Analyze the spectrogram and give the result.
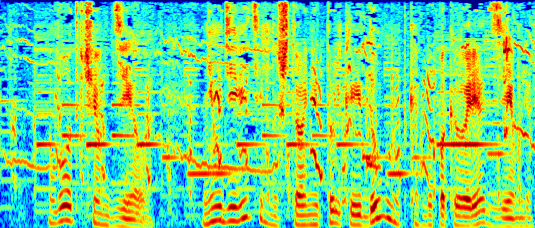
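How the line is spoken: Plain. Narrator (Russian): сказала Анита

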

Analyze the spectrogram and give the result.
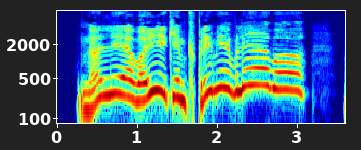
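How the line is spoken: Loud roar. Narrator (Russian): взревел Плевака крикливый

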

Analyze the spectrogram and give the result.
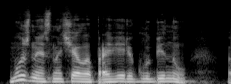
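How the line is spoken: Timid question. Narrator (Russian): робко спросил я

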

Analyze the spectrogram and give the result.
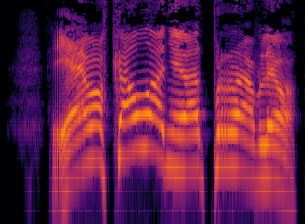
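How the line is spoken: Shouting. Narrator (Russian): кричал Соболев

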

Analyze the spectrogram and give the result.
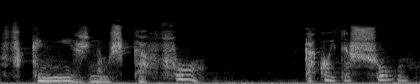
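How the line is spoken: Whispered. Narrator (Russian): прошептала ручка

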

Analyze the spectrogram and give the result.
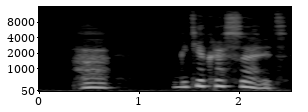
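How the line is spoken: Quiet curious question. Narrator (Russian): сгорает любопытство, тихо спросила Рваное Ушко

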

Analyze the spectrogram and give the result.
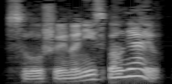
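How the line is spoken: Undertone. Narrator (Russian): добавил он вполголоса

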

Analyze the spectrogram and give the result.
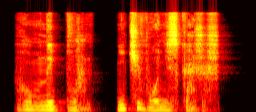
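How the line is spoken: Angry hiss. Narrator (Russian): прошипел Гарри, выплескивая злость

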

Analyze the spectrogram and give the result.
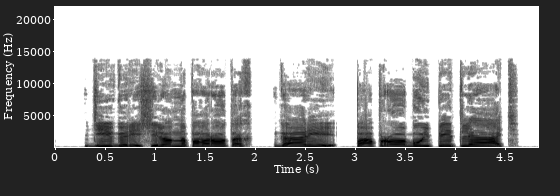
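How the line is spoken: Shouting after someone. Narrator (Russian): Вуд все еще кричал ему вдогонку

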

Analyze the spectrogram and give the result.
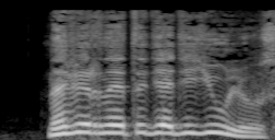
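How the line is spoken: Excited child's exclamation. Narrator (Russian): воскликнул малыш

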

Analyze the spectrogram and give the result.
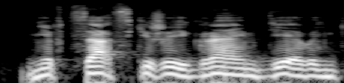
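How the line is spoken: Sigh. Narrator (Russian): вздохнул старшина

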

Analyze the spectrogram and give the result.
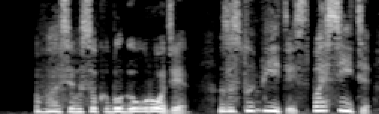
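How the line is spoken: Wretched man's pleading babble. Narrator (Russian): лепетал несчастный жид

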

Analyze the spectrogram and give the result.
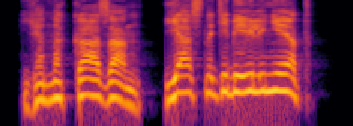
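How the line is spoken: Yelling. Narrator (Russian): заорал Гарри ей в спину

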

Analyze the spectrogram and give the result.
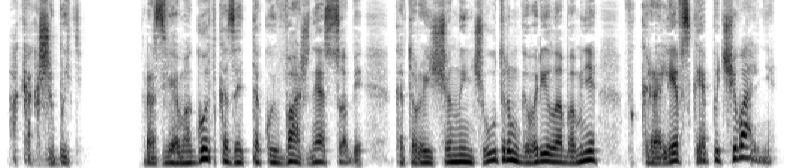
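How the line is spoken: Quiet. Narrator (Russian): Журден тихо

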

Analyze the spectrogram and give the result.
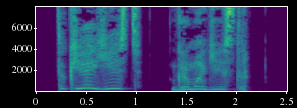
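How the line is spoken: Old librarian's hoarse croak. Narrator (Russian): прохрипел мятый косматый библиотекарь

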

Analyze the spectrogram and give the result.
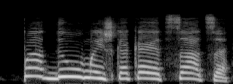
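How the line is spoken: Shouting after someone. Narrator (Russian): кричал ему вдогонку Незнайка

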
